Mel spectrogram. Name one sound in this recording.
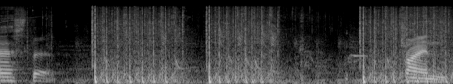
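A machine gun rattles in quick bursts.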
